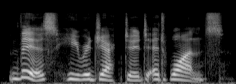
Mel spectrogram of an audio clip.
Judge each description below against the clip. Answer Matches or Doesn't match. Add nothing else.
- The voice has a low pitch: Doesn't match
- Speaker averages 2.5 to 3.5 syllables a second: Matches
